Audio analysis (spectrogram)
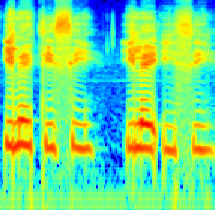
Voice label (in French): il est ici, French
